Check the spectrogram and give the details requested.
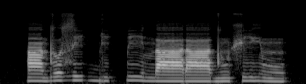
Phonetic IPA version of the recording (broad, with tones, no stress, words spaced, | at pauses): ã˨dʊ˦zi˦ɡ͡bi˨ k͡pi˦˨ naː˨ ɾaː˨dũ˨ʃi˦jũ˨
